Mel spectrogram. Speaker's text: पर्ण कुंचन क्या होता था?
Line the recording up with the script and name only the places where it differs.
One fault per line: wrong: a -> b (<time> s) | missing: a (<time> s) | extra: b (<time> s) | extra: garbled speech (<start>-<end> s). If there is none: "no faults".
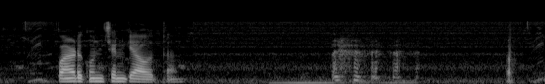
wrong: था -> है (1.7 s)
